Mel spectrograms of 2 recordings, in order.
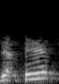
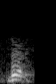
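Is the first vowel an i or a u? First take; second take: i; u. First: The first vowel is a clear i. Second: The first vowel is a clear u. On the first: The person addressed did the selling. The speaker calls it wrong. "ولا يجوز الكاسر فلا تقول بعت" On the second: Someone else sold the person addressed. The speaker calls it right. "ضمه او الاشمام"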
